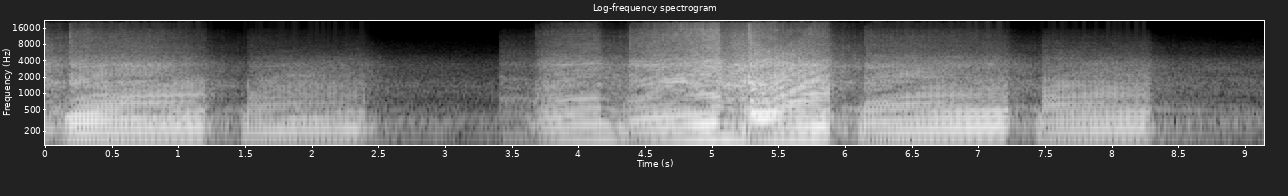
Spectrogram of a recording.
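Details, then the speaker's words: 1994 Kawasaki KX250 two-stroke after engine rebuild with new top end, heat cycle, radiators near temperature; crisp revving in bursts, rising and dropping cleanly with throttle, pulling strongly and evenly; lots of power, everything sounding good, normal running. "this thing's got a ton of power everything sounding good everything's rotting good"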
